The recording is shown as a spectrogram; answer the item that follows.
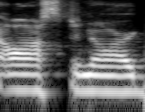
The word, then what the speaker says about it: Osten Ard: is completely pointless but I say both tinard and Austin Ard depending I I don't have a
